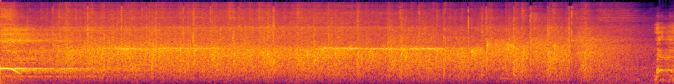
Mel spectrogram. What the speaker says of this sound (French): une acclamation à Dieu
